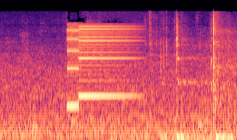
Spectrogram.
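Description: A bright electronic two-note chime: a short lower note steps straight up to a higher ringing note that fades over most of a second. It is an edited-in sound effect marking the caption change. Near the end come a couple of sharp clicks as the rally begins, over steady arena crowd noise.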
